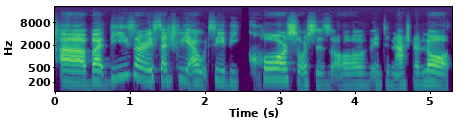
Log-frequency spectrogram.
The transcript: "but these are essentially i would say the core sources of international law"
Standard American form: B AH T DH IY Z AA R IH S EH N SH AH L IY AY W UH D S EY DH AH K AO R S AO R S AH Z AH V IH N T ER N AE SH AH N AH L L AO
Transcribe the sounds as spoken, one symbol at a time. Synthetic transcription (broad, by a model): B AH T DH IY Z AA R IH S EH N SH AH L IY AY W UH D S EY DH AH K AO R S AO R S AH Z AH V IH N T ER N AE SH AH N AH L L AO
